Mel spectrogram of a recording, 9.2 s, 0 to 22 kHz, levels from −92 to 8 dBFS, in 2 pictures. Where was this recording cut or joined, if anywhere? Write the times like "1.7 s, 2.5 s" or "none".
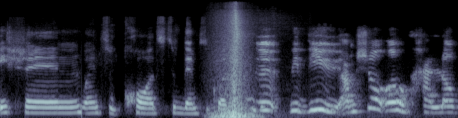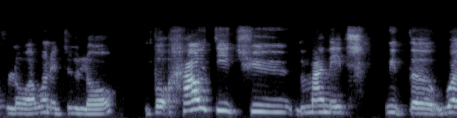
2.3 s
